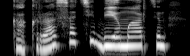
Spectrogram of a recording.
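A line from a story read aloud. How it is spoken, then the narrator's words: Exclaimed. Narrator (Russian): воскликнула Салли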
